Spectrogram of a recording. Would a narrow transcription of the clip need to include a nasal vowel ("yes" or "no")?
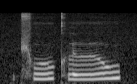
no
